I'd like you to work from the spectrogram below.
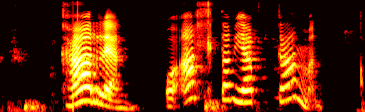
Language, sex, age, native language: Icelandic, male, 9, Icelandic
